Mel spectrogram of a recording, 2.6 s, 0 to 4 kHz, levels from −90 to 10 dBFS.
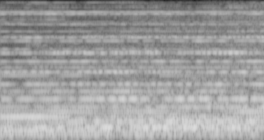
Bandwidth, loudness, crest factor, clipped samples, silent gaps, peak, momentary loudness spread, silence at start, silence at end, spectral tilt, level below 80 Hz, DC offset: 4 kHz; -6 LUFS; 6 dB; 0.3%; none; 0 dBFS; 1 LU; 0 s; 0 s; -10.5 dB/octave; -18 dBFS; under 0.1%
